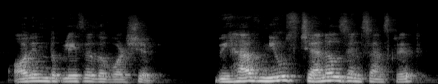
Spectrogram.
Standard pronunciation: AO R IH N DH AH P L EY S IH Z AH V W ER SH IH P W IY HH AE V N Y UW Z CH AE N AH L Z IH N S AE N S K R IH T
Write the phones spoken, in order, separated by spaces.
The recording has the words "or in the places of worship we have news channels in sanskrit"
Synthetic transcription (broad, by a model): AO R IH N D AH P L EY S IH Z AH V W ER SH IH P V IY HH AE V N Y UW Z CH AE N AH L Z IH N S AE N S K R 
